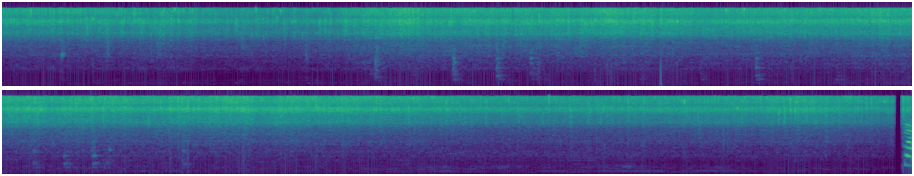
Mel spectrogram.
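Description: Sliced onions and green capsicum sizzling as they fry in a steel pan, with a steady hiss. A wooden spatula scrapes and knocks against the pan as they are stirred, mostly in the first half.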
